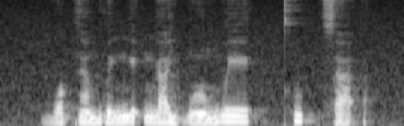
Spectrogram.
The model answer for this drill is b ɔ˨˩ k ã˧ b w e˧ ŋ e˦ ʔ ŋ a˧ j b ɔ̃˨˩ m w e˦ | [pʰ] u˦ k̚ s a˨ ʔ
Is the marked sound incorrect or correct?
incorrect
